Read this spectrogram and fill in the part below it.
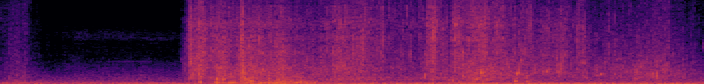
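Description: Water splashes loudly as a character drops into a pool.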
